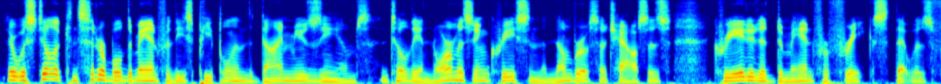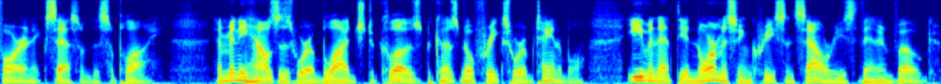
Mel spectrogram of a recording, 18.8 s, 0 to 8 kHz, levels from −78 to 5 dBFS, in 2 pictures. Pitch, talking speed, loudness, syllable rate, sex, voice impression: 115 Hz, 185 wpm, -21 LUFS, 5.7 syllables/s, male, masculine, very adult-like, muffled, sincere, slightly calm, slightly reassuring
